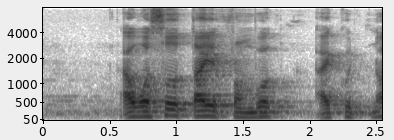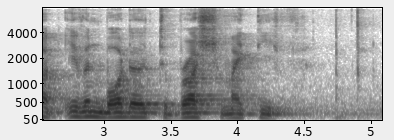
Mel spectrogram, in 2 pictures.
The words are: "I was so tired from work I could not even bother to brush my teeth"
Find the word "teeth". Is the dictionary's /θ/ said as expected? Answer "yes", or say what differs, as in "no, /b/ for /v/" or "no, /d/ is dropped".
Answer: no, /f/ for /θ/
